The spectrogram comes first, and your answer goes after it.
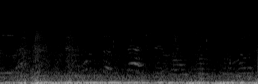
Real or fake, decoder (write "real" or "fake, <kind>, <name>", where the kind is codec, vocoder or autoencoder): real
